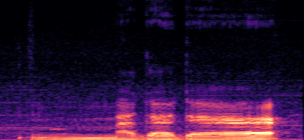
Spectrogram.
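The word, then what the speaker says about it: Mrgrgr: It's spelled M-R-G-R-G-R and pronounced murgurgur.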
